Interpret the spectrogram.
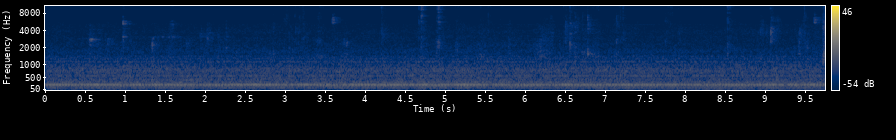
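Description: Steady low hum with faint wet chewing and mouth sounds from someone eating a soft cinnamon roll, and scattered light clicks of a fork.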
